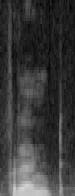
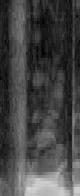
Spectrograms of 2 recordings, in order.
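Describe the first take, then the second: First: फ्रंट said as "frunt" with a schwa; correct short A vowel. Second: फ्रंट said as "front" with a round O; mistaken O vowel. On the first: Teacher correcting the mistake, short UH in फ्रंट. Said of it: "ओ की आवाज़ अ की है". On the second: Teacher showing the mistake to avoid, round O in फ्रंट. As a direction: say फ्रंट as "frawnt". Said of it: "फ्रंट नहीं". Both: Shown as a demonstration.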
